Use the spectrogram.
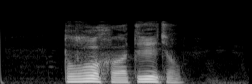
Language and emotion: Russian, angry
